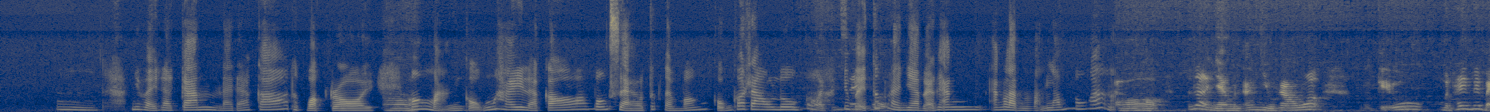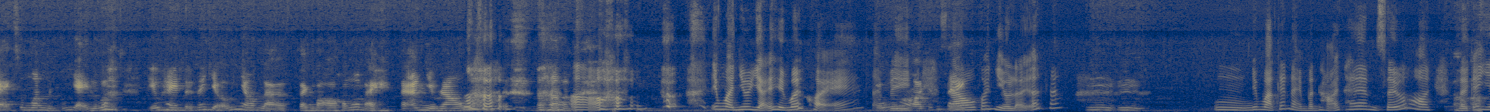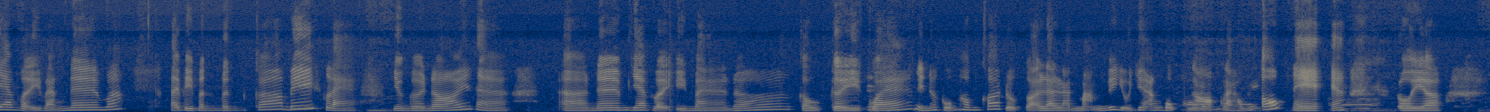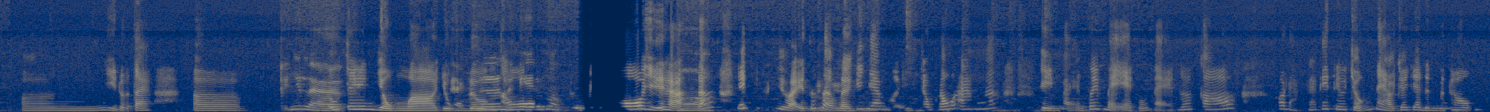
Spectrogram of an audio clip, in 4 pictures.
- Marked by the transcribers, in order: tapping; static; distorted speech; other street noise; laughing while speaking: "á"; chuckle; laughing while speaking: "Ờ"; other background noise; laugh; laughing while speaking: "á bạn"; laughing while speaking: "á. Ờ"
- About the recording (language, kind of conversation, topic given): Vietnamese, podcast, Bạn có mẹo nào để ăn uống lành mạnh mà vẫn dễ áp dụng hằng ngày không?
